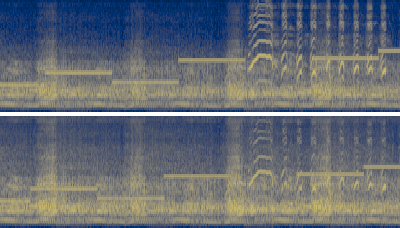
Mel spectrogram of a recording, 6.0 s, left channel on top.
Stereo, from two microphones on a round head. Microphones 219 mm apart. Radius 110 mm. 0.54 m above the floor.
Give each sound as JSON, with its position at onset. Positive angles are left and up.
{"t": 0.0, "sound": "an engine running", "side_deg": -85}
{"t": 3.7, "sound": "laughter", "side_deg": 15}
